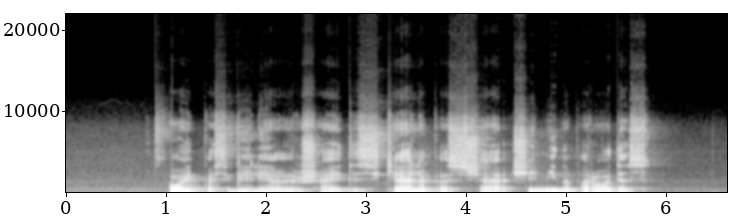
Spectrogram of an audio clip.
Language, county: Lithuanian, Panevėžys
